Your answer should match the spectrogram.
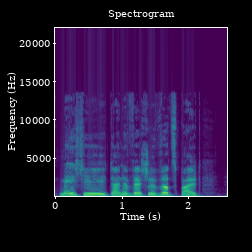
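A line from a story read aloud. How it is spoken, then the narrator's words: Father calling from another room. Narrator (German): Papa aus dem Badezimmer ruft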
